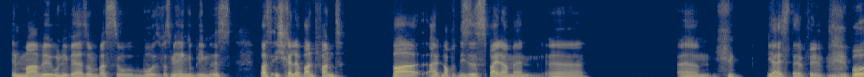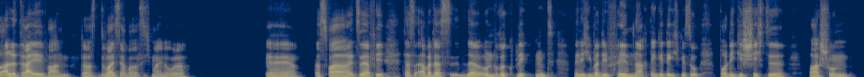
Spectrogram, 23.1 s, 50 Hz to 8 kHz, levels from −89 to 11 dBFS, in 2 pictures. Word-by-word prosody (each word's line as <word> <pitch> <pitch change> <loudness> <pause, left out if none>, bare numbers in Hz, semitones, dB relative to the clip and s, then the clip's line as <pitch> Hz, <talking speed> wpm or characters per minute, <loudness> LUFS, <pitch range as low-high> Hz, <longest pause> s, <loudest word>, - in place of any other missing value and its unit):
im 115 +4 0
Marvel 130 0 +4
Universum, 120 +2 0
was 105 0 -1
so 100 -5 -4
wo 100 -1 -3
was 105 - -7
mir 110 -2 +1
hängen 125 +4 +1
geblieben 110 -3 -3
ist, 150 +4 -4 0.3
was 115 -2 +5
ich 125 0 -1
relevant 105 +1 +4
fand, 155 +6 -1 0.6
war 105 +1 +6
halt 100 0 -1
noch 100 +1 -2
diese 95 -1 0
Spiderman, 90 -3 0
äh 90 -1 -4 1.2
ähm, 90 -1 -3
hm, - - -3 0.3
wie 95 - 0
heißt 115 +5 0
der 95 -3 -2
Film, 90 +1 -5 0.3
wo 110 +1 +6
alle 115 +1 +5
3 100 -2 +4
waren. 85 -2 -2
Du 95 - -2
hast 90 +1 -3
du - - -8
weißt 95 -1 +4
ja, 90 - -2
was 85 -1 -6
ich 85 - -18
meine, 85 -1 -4
oder? 110 +6 -4 1.0
Ja, 90 -2 0
ja. 90 -1 -2 0.2
Das 95 0 -4
war 100 -1 +5
halt 95 -1 +1
sehr 100 0 +4
viel. 110 +5 -1 0.2
Das 100 -1 -2
aber 105 +1 +2
das, 100 -1 +2
ne 120 +8 +2
und 110 -1 +1
rückblickend, 130 +5 -1 0.2
wenn 100 +1 -1
ich 100 +2 -2
über 105 -2 +2
den 100 0 +1
Film 120 +7 +2
nachdenke, 110 0 -1
denke 110 -1 0
ich 100 - -13
mir 110 - -3
so: 100 0 -3 0.2
„Boah, 90 0 0
die 95 - +2
Geschichte 120 +5 0 0.3
war 95 +1 +4
schon" 95 -1 -1
100 Hz, 175 wpm, -24 LUFS, 95-115 Hz, 1.2 s, war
